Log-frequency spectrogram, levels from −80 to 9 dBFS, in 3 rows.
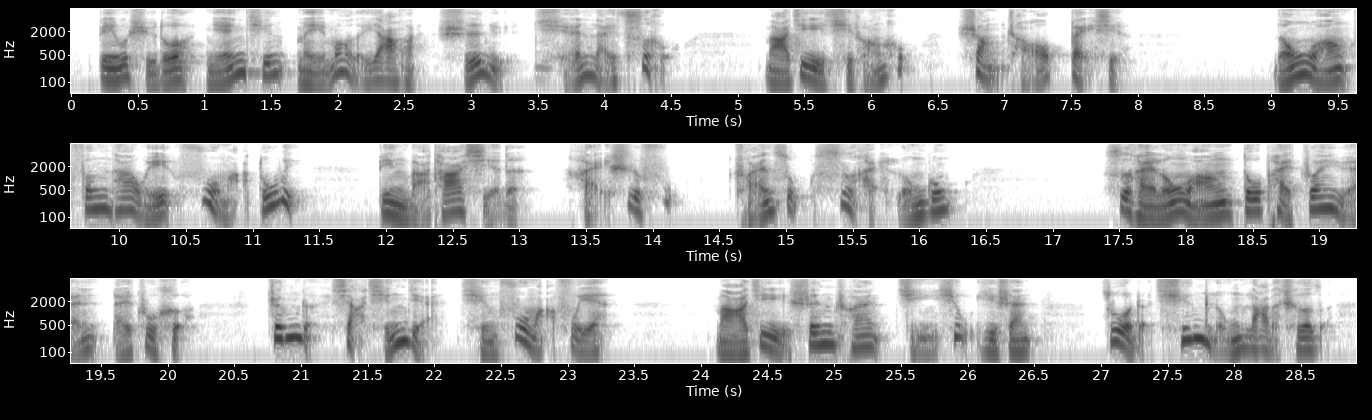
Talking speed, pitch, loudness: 180 characters per minute, 115 Hz, -25 LUFS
